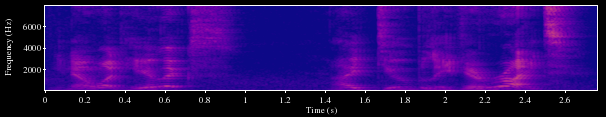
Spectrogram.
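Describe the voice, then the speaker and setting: A man's voice: fairly high pitch, sing-song, moderate pace, creaky, slight background noise. A man voicing a sadistic, erudite robot villain with an eloquent, menacingly polite delivery, as in a comic dub. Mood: mocking, menacing.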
